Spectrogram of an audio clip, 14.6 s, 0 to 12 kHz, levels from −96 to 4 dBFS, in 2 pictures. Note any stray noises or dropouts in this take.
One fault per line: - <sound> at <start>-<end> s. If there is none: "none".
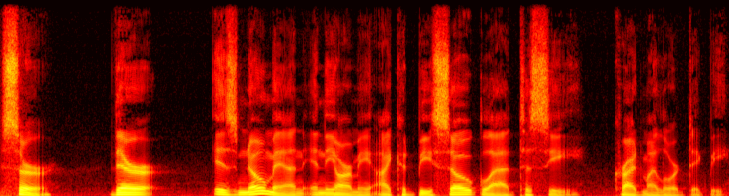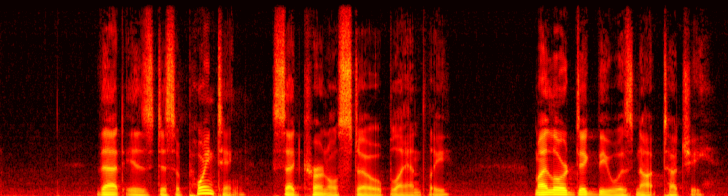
none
